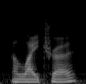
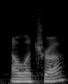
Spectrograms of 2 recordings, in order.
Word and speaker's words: elytra: a long tiate about the correct pronunciation of uh elytra you know I I claimed it was elra which was a very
